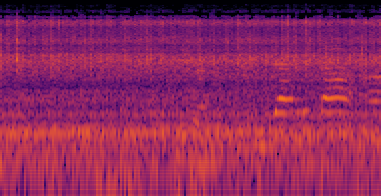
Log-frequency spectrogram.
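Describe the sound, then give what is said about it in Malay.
A steady, dense wash of hiss and patter fills the whole stretch as a car drives through rain, with a few faint higher squeaks near the end. “Oh, car driving in in rain.”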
